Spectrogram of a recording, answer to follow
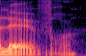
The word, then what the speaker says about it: lèvres: lèvres, un rouge à lèvres, same thing here, final S not pronounced, and then this E accent grave here, it gives you the E, really open sound, lèvres, alright, un maquillage, okay, so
